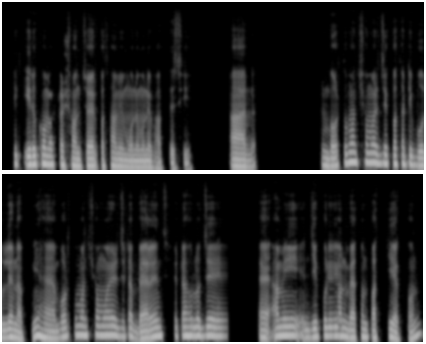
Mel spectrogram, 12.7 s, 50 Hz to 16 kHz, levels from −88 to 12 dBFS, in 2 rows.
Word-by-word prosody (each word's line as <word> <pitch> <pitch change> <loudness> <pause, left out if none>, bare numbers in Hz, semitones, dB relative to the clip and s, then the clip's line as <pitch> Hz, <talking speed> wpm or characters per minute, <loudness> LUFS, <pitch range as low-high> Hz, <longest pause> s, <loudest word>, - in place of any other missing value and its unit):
ঠিক 145 -1 -4
এরকম 140 +2 +3
১ 135 - -2
টা - - +1
সঞ্চয়ের 115 0 +1
কথা 110 - -4
আমি 110 -1 +1
মনে, 100 0 +1
মনে 100 0 +1
ভাবতেছি। 80 -2 -8 0.8
আর। 105 -1 +1 1.3
বর্তমান 160 +9 +1
সময়ের 170 -2 +2
যে - - +3
কথাটি 145 0 0
বললেন 120 +1 +3
আপনি, 120 +8 -5
হ্যাঁ, 110 -2 +2
বর্তমান 155 +3 0
সময়ের 155 -1 +2
যেটা 135 0 -2
বেলেন্স, 125 +7 +3 0.2
সেটা 145 +1 -3
হলো 150 0 +3
যে, 150 - +3 0.7
অ্যা 120 - -1 0.2
আমি 150 +1 +4 0.4
যে 130 - +3
পরিমাণ 145 0 +1
বেতন 125 +2 0
পাচ্ছি 115 +3 -4
এখন, 100 +3 -5
135 Hz, 150 wpm, -22 LUFS, 115-150 Hz, 1.3 s, আমি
